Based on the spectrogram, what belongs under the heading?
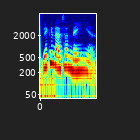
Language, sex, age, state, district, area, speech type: Dogri, female, 18-30, Jammu and Kashmir, Kathua, rural, spontaneous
